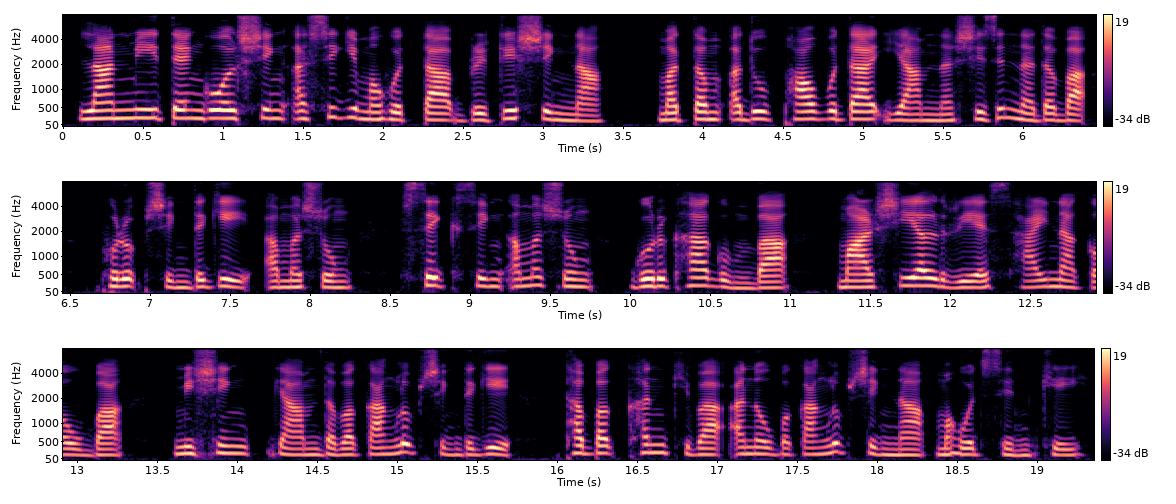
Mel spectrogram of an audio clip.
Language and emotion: Manipuri, neutral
